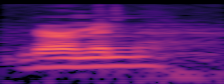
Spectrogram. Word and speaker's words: Garmin: And it looks like German. His name literally looks like German. But his name is like German. That's how it's pronounced.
